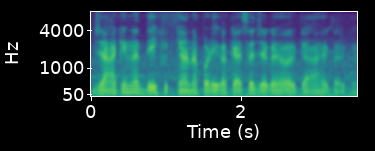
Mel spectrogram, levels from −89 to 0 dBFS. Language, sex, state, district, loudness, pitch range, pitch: Hindi, male, Chhattisgarh, Jashpur, -19 LUFS, 100-115 Hz, 110 Hz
